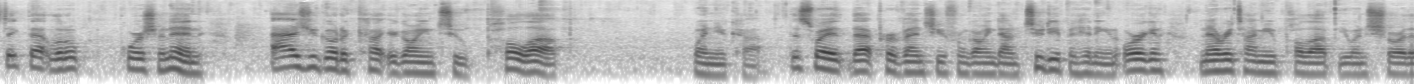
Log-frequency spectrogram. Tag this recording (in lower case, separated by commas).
speech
